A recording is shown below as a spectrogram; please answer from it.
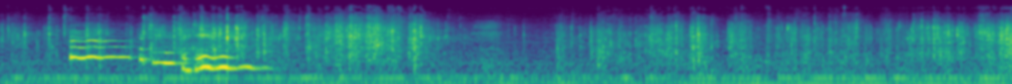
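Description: Plastic poly mailer bag being snipped open with scissors and crinkled as it is handled and pulled apart. A woman's voice briefly hums a couple of pitched notes about a second in.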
